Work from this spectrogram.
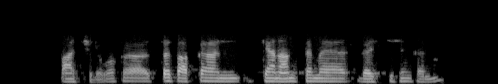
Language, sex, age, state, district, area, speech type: Hindi, male, 30-45, Madhya Pradesh, Hoshangabad, urban, conversation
